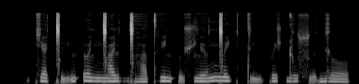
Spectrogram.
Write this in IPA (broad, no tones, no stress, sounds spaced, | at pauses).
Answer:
c ɛ ǀ ḭ lʲ ʔ ɤ lʲ ŋ͡ǀ a lʲ ɡ͡ǀ a t̪ʰ i lʲ ʔ ṵ ʃ lʲ ɤ ŋ͡ǀ e c t ḭ p e ʃ ɖ u sʷ ḛ ɡʲ o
